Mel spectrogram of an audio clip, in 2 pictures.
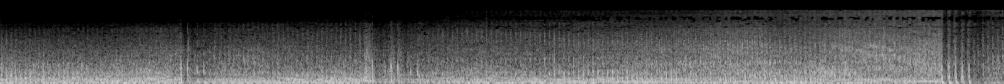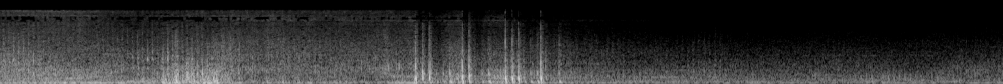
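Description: Helicopter rotors and turbine engine close by, a loud steady rotor beat with engine drone. About halfway it drops in level, then comes several sharp cracks, and the rotor noise is quieter near the end.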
